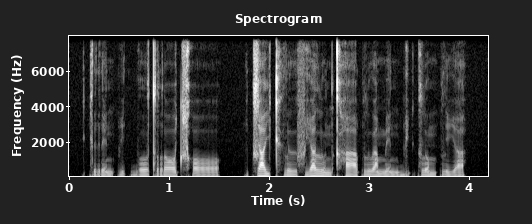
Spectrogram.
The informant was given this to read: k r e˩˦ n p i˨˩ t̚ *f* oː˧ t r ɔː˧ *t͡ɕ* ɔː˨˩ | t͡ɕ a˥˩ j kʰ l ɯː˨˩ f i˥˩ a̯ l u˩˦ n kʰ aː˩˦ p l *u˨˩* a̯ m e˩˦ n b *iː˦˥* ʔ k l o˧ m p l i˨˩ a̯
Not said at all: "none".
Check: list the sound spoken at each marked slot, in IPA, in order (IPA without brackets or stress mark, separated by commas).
b, t͡ɕʰ, u˨˩, i˦˥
